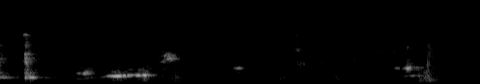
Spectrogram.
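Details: Five blenheim Cavalier King Charles Spaniel puppies, born on New Year's, playing with their mother Paris indoors in a home puppy pen; short squeaky whines and soft grunts come in scattered bursts, with a sharp click near the start, in a quiet small room.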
